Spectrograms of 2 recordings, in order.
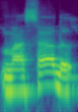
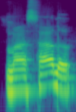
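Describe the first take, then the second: Both takes have the same delivery.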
